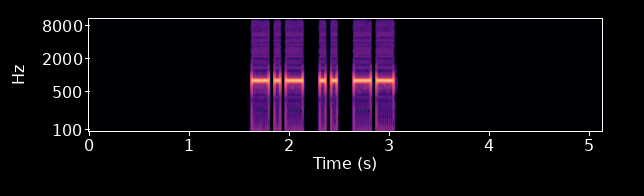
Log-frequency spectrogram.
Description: Morse code, heard as a keyed tone, about 21 wpm, 800 Hz. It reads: KIM
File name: Alphabetical / Alphabetical mp3s / Ks @20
